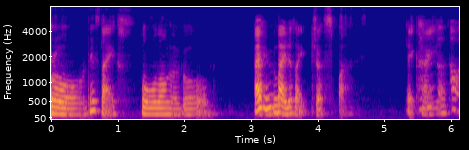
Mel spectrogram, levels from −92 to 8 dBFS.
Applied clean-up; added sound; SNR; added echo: neural mask model DeepFilterNet 3.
